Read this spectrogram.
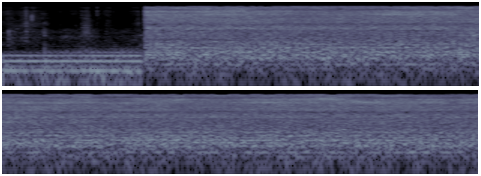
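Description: A belt grinder runs with a steady whirring hiss.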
